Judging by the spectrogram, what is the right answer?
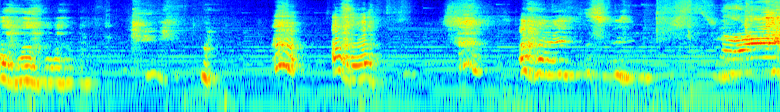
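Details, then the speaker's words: Newborn's first cry just after a pushed birth: short, high-pitched cries and whimpers with soft music behind. "[a babies first cry and a mother's joy]"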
